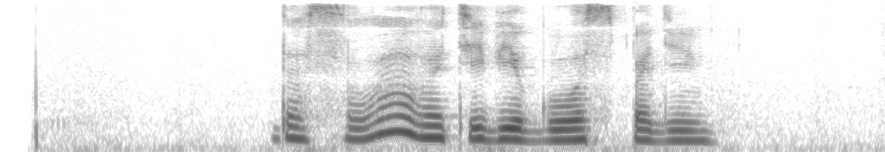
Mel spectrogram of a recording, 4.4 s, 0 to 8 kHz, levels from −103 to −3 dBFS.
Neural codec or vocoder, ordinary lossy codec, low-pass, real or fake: none; AAC, 32 kbps; 7.2 kHz; real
